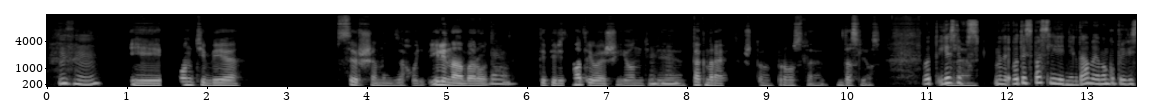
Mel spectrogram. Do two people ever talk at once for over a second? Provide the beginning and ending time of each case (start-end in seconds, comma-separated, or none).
none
